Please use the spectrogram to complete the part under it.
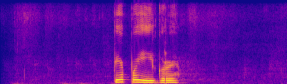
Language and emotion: Russian, neutral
